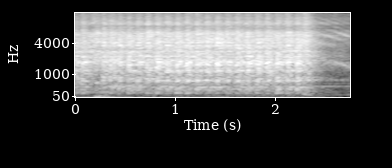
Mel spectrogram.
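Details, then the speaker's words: 2019 Camaro SS, 6.2 L LT1 V8, after stuck-injector repair: engine catches and runs with a steady even beat before cutting off; normal start and run after earlier repeated failed starts, ran perfect. "Oh, it ran perfect. It just took fucking forever to start up for some reason. Mm-hmm. But it ran good."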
